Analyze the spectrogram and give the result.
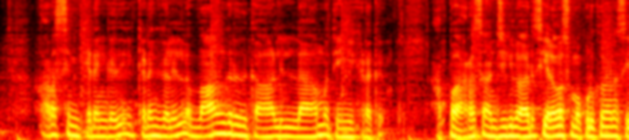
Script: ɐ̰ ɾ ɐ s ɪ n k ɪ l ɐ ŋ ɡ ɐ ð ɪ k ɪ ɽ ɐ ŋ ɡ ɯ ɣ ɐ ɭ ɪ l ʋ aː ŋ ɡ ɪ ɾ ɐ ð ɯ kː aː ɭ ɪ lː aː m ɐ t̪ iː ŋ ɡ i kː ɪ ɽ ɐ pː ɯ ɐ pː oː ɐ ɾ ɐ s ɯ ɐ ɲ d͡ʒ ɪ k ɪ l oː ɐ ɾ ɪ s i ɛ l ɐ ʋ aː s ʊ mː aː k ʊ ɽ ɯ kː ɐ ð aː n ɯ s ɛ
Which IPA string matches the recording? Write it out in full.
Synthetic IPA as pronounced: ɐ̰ ɾ ɐ s ɪ n k ɪ ɽ ɐ ŋ ɡ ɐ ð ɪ k ɪ ɽ ɐ ŋ ɡ ɯ ɣ ɐ ɭ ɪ l ʋ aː ŋ ɡ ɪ ɾ ɐ ð ɯ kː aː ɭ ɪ lː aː m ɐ t̪ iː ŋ ɡ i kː ɪ ɽ ɐ kː ɯ ɐ pː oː ɐ ɾ ɐ s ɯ ɐ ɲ d͡ʒ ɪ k ɪ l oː ɐ ɾ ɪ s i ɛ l ɐ ʋ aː s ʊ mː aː k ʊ ɽ ɯ kː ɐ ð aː n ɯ s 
